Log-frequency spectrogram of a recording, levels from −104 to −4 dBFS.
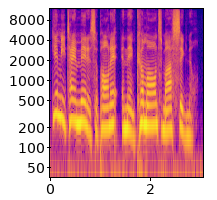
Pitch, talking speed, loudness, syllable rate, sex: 205 Hz, 255 wpm, -15 LUFS, 5.9 syllables/s, female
